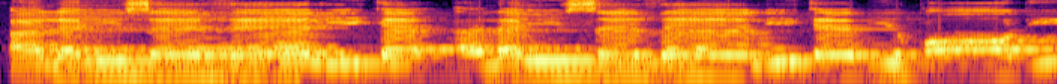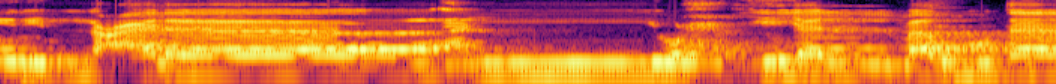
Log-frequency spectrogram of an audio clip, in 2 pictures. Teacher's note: Ini idgham di gunnah, masuk kemudian dengan gunnah, ya, idgham di gunnah naqis ya. Jadi tetap nunnya ada suaranya. Jadi harus ada masuk hidungnya. Tidak boleh bersih, tidak boleh bersih.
